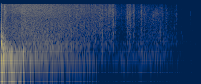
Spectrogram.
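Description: Logo-reveal sound effect: a sudden bang-like burst that fades away over about a second and a half.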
